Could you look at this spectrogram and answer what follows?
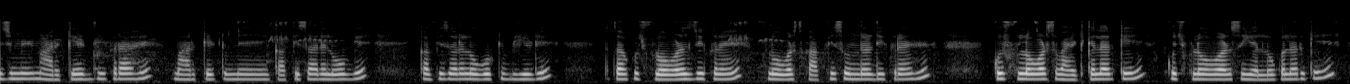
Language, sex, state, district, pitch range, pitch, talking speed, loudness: Hindi, female, Jharkhand, Sahebganj, 235-255 Hz, 245 Hz, 180 wpm, -23 LUFS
